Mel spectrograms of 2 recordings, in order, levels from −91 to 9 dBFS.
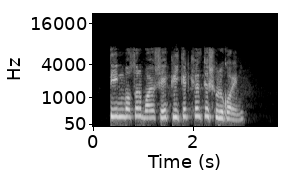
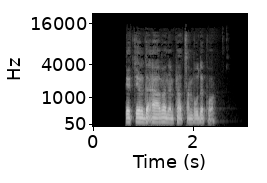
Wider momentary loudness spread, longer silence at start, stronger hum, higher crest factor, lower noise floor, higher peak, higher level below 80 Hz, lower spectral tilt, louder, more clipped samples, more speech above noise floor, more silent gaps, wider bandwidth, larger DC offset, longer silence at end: second, 5 LU vs 9 LU; second, 0.35 s vs 0.65 s; neither; about the same, 14 dB vs 18 dB; first, -80 dBFS vs -63 dBFS; about the same, -2 dBFS vs -4 dBFS; about the same, -60 dBFS vs -62 dBFS; about the same, -6 dB/octave vs -7 dB/octave; first, -15 LUFS vs -20 LUFS; neither; first, 65 dB vs 44 dB; neither; second, 7.4 kHz vs 13 kHz; neither; about the same, 0.7 s vs 0.65 s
